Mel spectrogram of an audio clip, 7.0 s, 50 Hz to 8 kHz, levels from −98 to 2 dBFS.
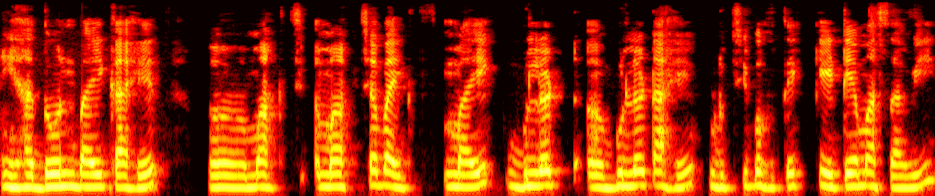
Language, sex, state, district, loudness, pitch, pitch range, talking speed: Marathi, female, Maharashtra, Pune, -17 LUFS, 195 Hz, 185-205 Hz, 135 wpm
